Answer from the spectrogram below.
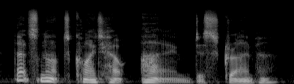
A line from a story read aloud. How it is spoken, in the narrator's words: Coriolan muttered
